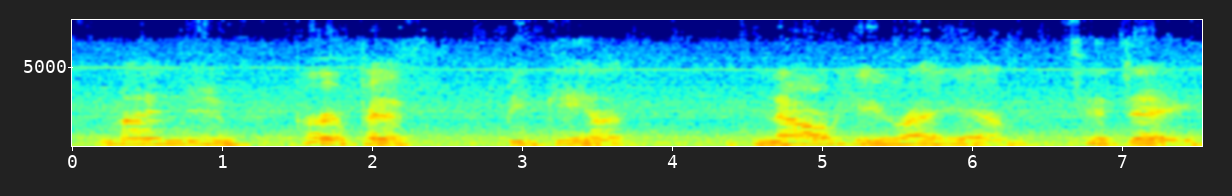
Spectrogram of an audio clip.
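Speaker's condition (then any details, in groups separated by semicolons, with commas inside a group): ALS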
